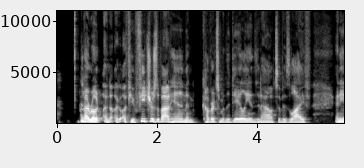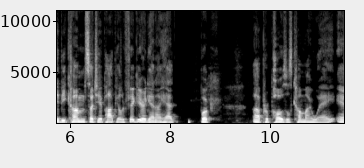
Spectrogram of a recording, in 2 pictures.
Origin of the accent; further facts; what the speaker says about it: Illinois, United States; You know, Charlie, like you, I'm a Midwestern boy. I grew up in Northern Illinois and went to New York for grad school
